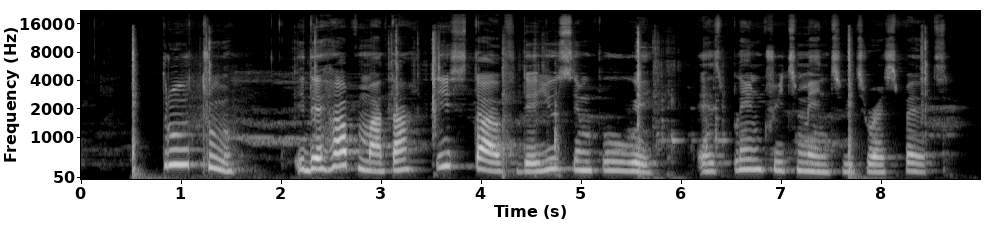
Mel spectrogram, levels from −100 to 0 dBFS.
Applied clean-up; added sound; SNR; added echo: classical method log-MMSE.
